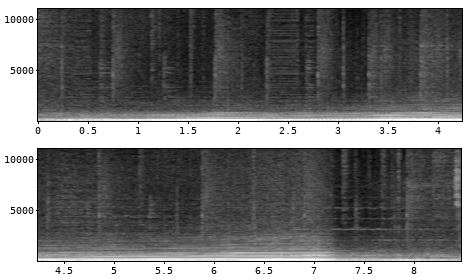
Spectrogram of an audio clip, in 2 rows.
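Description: A Ford Mustang with a freed-up exhaust and custom tune, about 670 hp, revs up in long rising pulls, loud and close, the engine note climbing steadily before dropping off near the end.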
